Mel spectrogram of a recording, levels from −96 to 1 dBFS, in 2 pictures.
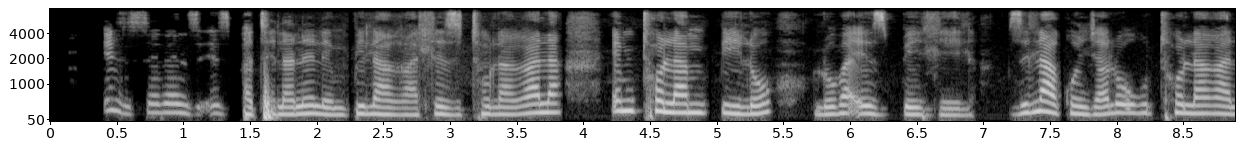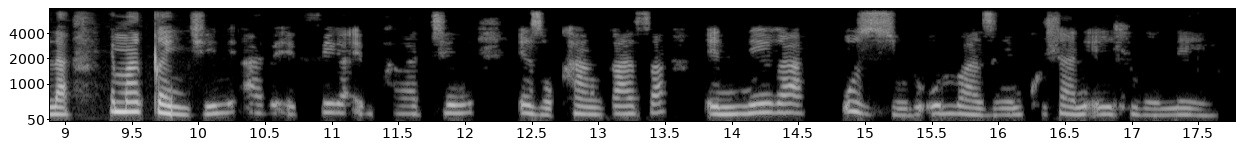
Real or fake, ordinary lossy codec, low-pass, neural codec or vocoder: real; Opus, 64 kbps; 7.2 kHz; none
